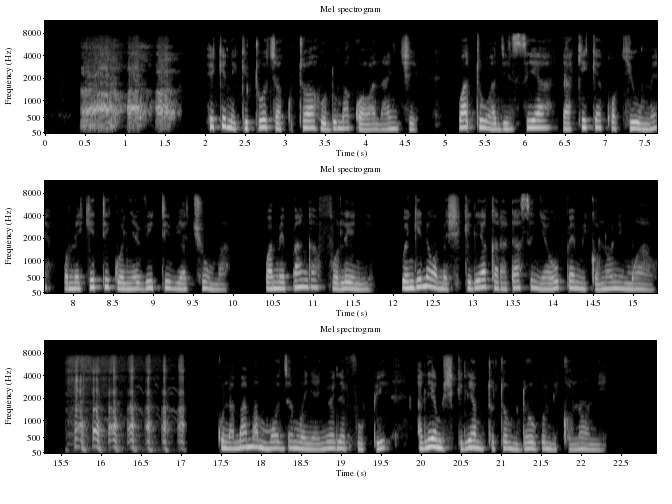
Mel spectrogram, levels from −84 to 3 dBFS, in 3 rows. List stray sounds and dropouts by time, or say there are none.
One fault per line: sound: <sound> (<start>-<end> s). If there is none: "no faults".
sound: laugh (0.4-1.7 s)
sound: laugh (15.5-17.1 s)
